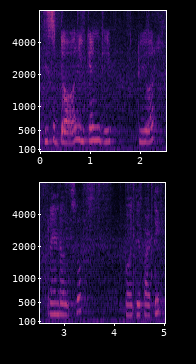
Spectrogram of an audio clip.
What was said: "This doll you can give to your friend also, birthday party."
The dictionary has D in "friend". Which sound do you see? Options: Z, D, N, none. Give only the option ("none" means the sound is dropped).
D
